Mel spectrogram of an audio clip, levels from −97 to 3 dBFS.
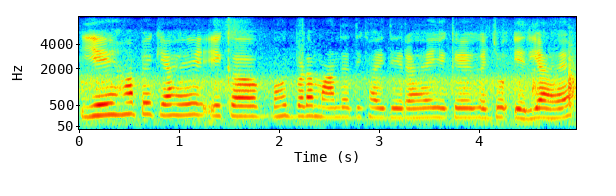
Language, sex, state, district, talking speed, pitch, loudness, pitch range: Hindi, male, Chhattisgarh, Raipur, 205 wpm, 225 Hz, -16 LUFS, 215-250 Hz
